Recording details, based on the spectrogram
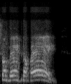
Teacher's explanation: Percebam que saiu pelo nariz, a pronúncia do EN. Então, ditongo decrescente nasal.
